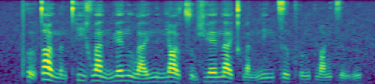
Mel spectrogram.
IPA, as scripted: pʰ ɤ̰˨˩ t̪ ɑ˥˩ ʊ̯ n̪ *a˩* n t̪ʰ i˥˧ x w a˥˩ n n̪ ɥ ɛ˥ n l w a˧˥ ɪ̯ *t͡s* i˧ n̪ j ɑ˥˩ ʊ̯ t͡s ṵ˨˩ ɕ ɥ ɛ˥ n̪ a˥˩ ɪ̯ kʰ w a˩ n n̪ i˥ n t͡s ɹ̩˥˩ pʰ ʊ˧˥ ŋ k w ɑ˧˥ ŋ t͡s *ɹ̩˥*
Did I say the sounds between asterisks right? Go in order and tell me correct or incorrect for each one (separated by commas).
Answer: correct, incorrect, incorrect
